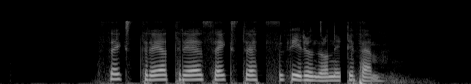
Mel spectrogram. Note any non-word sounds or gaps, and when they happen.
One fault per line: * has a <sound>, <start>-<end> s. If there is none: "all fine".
* has a dropout, 2.7-2.8 s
